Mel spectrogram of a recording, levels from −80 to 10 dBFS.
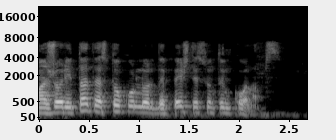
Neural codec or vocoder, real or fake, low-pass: none; real; 7.2 kHz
